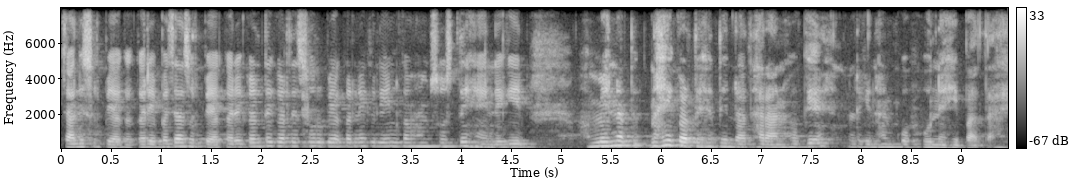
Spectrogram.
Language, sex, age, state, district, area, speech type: Hindi, female, 45-60, Bihar, Samastipur, rural, spontaneous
